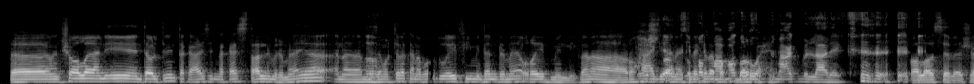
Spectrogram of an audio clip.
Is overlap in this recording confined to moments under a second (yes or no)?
no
